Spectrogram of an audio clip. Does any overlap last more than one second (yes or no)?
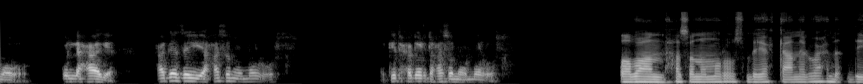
no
